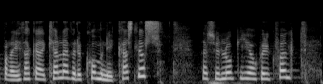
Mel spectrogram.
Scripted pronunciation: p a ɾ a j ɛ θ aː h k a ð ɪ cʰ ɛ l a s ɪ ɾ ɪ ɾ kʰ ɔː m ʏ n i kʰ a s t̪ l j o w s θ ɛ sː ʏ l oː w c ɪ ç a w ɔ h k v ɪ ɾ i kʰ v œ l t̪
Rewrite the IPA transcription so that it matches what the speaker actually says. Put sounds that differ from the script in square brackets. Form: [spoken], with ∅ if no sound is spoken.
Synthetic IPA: p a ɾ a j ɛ θ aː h k a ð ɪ cʰ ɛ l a [f] ɪ ɾ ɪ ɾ kʰ ɔː m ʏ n i kʰ a s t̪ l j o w s θ ɛ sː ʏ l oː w c ɪ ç a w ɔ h k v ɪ ɾ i kʰ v œ l t̪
